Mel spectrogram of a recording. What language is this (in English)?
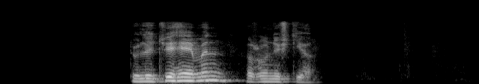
Kurdish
